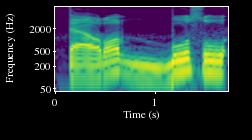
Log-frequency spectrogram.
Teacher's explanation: suunya satu harakat karena domahnya tidak berjumpa dengan wau sukun ya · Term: satu harokat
